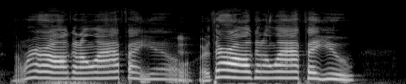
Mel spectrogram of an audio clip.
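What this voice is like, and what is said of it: Bad impression of Captain Insano. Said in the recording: “Wow, that was an all-time bad impression”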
